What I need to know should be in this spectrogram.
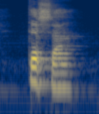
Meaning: a female given name
- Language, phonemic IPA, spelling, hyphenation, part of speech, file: Dutch, /ˈtɛ.saː/, Tessa, Tes‧sa, proper noun, Nl-Tessa.ogg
